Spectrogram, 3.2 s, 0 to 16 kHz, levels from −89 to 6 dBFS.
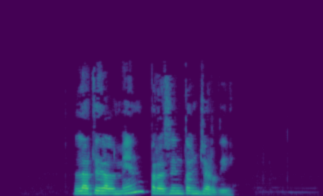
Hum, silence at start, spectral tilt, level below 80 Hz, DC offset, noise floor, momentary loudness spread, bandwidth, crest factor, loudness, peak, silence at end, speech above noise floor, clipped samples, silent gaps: none; 0.75 s; -5 dB/octave; -82 dBFS; under 0.1%; -79 dBFS; 16 LU; 10.5 kHz; 20 dB; -24 LUFS; -6 dBFS; 0.9 s; 56 dB; under 0.1%; none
